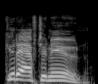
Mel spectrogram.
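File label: News Good Afternoon M, Broadcast, announcer, greetings, male; greetings/wrap-ups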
